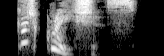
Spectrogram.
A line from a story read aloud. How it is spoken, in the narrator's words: Daisy exclaimed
